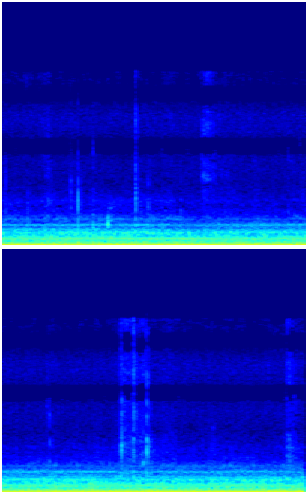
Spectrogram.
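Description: Denbig portable air conditioner running on its low setting, giving a steady hum with a low drone.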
